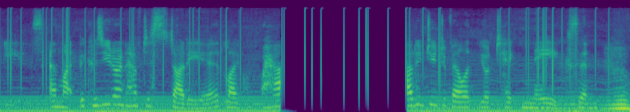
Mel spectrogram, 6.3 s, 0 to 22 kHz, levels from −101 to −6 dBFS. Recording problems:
electrical hum; noticeable; throughout; 60 Hz, 10 dB below the speech
crackle, like an old record; noticeable; 10 dB below the speech
audio cutting out; at 3 s for 1.5 s

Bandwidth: 16 kHz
